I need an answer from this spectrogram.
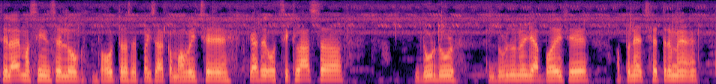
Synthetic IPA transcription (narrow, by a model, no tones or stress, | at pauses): silajməsinselokbəɦut̪ːəɾəsepəɪsakəməbɛt͡ʃʰɛkjaseosikʰlasə̃ | d̪uɾd̪uɾ | d̪uɾd̪uɾned͡ʒapəɛt͡ʃʰɛ | əpnekt͡ʃʰet̪ɾəmẽ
